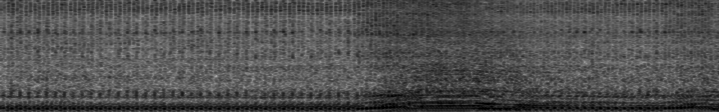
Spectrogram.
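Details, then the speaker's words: Husqvarna lawn mower engine after carb refit chugs unevenly, then speeds up once the choke flap is opened, which means the carb throttle plate was stuck wide open; the owner says it was his own fault. "as you can see the choke flap was not stuck and when I went to open it the engine speed went up that means the throttle plate was wide open"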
